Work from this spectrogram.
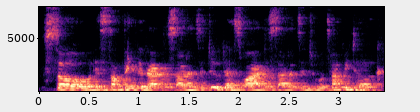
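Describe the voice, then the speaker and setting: A woman's voice: low voice, level tone, quick pace. A woman born in Trinidad, a spa co-owner, chatting frankly and reflectively in a casual interview. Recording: echoey room.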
